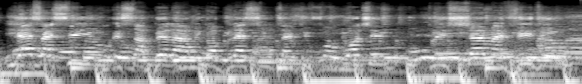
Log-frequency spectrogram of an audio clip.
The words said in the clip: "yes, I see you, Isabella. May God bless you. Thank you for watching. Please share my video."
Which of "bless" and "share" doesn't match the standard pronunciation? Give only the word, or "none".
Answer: none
